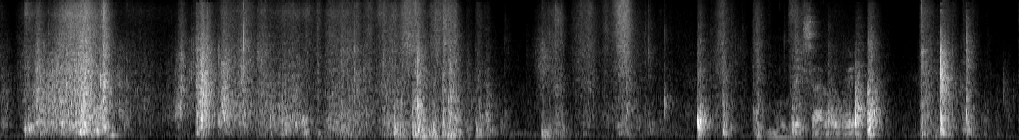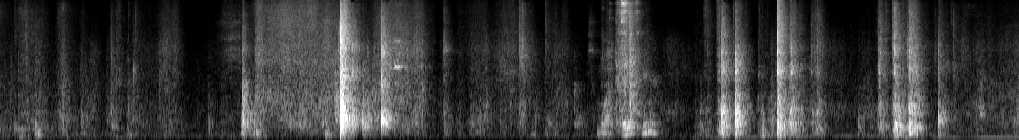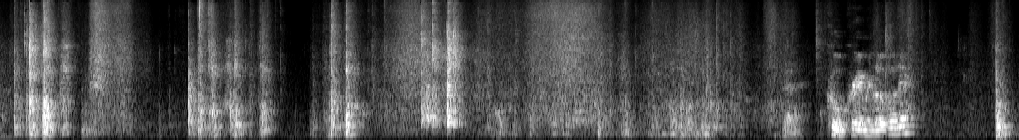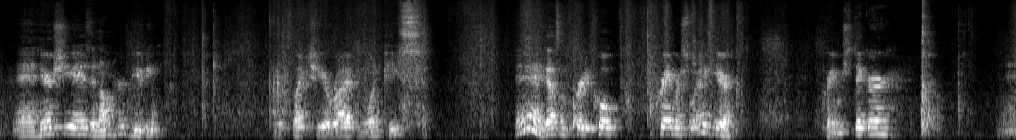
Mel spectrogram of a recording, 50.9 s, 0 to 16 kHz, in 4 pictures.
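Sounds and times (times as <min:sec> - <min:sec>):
cardboard boxes scraping and rustling: 0:00.3 - 0:08.0, 0:31.4 - 0:35.3.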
